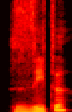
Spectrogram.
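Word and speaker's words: ζήτα: So it would be zeta, z, as in zoo, and zebra.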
